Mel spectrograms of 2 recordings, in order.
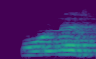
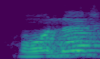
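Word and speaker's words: honest: लिखा, होनेस्ट लिखा, होनेस्ट, इसको बोलते क्या हम, ऑनेस्ट बोलते हैं, होनेस्ट नहीं बोलते इसको, ऑनेस्ट बोलते हैं। क्या बोलते हैं, ऑनेस्ट बोलते हैं। एच तो साइलेंट होता है, ये साइलेंट होता है, ऑनेस्ट की आवाज आती है, तो उस केस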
